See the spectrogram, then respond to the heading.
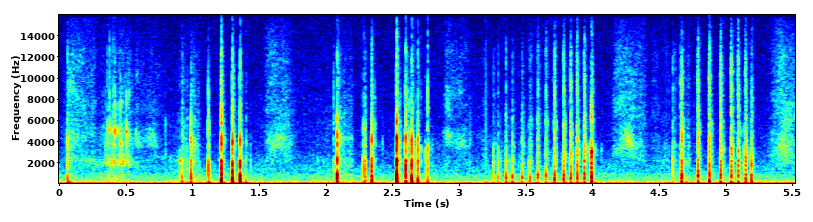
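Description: Fingers grip and scratch around a small, hollow white plastic pill bottle with a white cap and yellow label, held in one hand. Quick, sharp, dry clicks and scratchy rasps come in uneven bursts, some bright and crisp, with no ring after each one. A steady low hum runs underneath throughout.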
